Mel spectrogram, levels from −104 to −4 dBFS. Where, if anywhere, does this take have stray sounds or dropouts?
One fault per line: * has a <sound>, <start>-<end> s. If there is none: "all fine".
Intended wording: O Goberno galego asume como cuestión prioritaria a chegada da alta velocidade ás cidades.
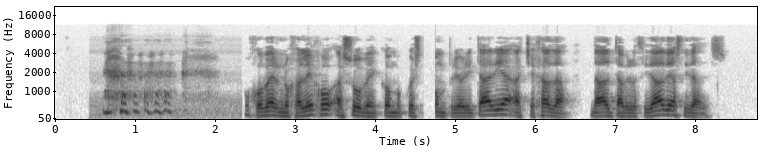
* has a laugh, 0.6-2.1 s
* has a dropout, 4.6-4.8 s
